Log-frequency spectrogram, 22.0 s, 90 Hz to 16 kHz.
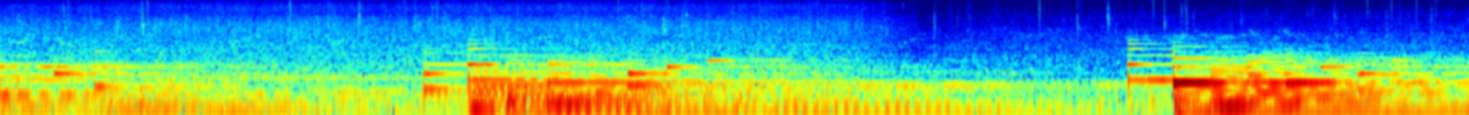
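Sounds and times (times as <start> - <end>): soft instrumental music: 0.0 - 22.0
steady rain falling: 0.0 - 22.0.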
